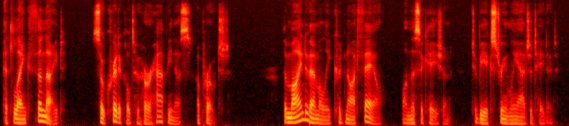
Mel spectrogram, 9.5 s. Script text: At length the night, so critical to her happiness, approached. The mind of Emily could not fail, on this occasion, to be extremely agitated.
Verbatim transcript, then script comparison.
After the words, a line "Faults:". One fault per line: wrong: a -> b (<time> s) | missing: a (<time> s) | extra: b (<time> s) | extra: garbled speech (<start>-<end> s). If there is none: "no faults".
At length the night, so critical to her happiness, approached. The mind of Emily could not fail, on this occasion, to be extremely agitated.
Faults:
no faults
